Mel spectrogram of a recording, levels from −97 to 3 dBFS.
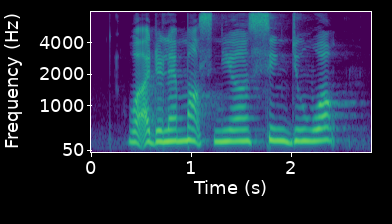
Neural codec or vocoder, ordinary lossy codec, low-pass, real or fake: none; none; none; real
